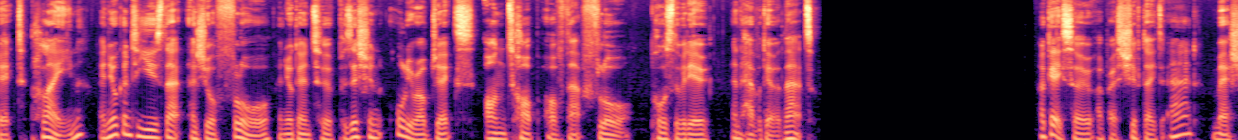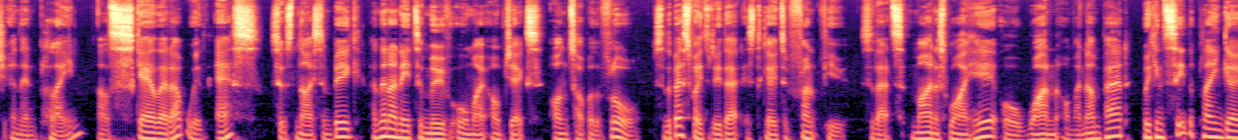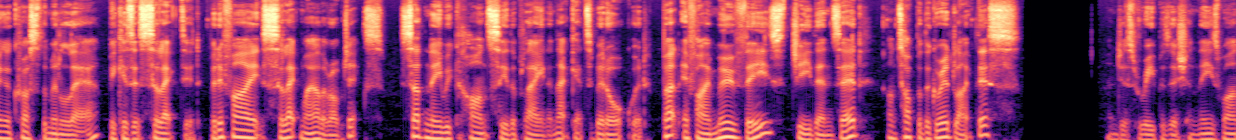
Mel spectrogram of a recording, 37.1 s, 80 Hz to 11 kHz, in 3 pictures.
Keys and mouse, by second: 11.2 shift+a, 13.3 s, 14.9 click, 22.4 KP_1, 26.8-28.2 drag, 31.9 g, 32.4 z, 35.3 click, 35.6 click, 35.7 g, 35.9 click, 36.1 click, 36.2 g, 36.5 click, 36.8 click, 36.9 g.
